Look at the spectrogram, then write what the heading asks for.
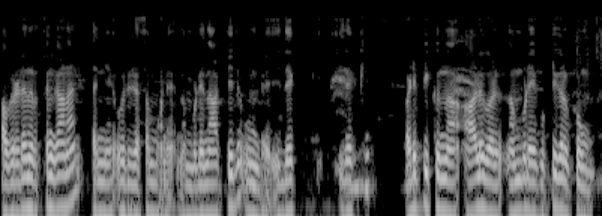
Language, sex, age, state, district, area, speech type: Malayalam, male, 60+, Kerala, Wayanad, rural, spontaneous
